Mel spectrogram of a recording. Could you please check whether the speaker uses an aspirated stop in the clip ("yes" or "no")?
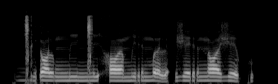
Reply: no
